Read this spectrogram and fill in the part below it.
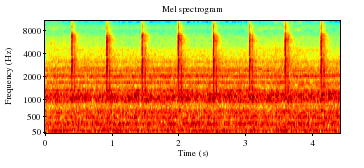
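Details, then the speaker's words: VEVOR diesel heater running: steady blower rumble with crisp ticks about twice a second from the clicker/pusher-style dosing pump, which clicks all night; normal. "it does have a a clicker style Pusher style pump in it that's all it does all night long just clicks"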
